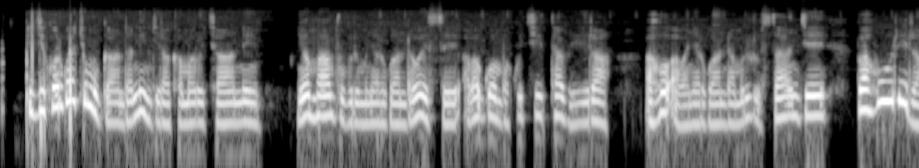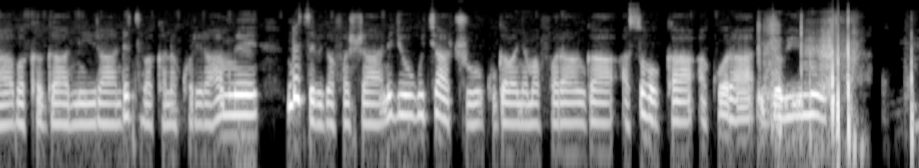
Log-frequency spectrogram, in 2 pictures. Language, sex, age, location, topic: Kinyarwanda, female, 18-24, Nyagatare, government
